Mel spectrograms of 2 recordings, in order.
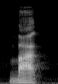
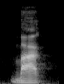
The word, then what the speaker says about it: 막: When these consonants are used as batchim, they are all pronounced as unreleased 기역 sounds. Listen to the following words. 막, 막, 박, 박, 부엌, 부엌.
